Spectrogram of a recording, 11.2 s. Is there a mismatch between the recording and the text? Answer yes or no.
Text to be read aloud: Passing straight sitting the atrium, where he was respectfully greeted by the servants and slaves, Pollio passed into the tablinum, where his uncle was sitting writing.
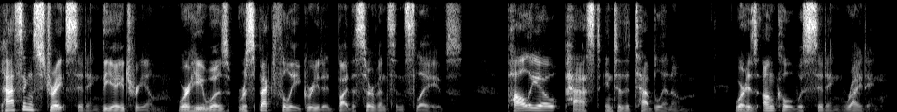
no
